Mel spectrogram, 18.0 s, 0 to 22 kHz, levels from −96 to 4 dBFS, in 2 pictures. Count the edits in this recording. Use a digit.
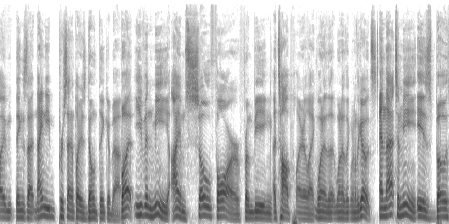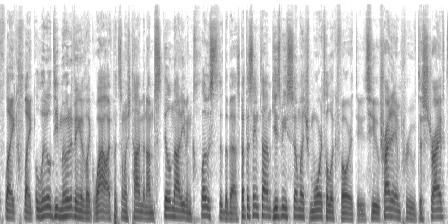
0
